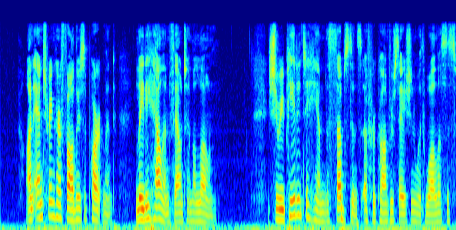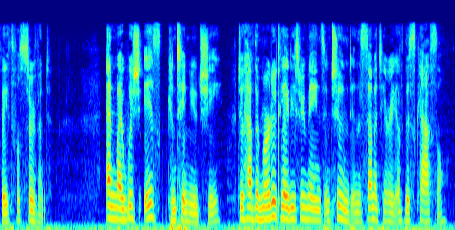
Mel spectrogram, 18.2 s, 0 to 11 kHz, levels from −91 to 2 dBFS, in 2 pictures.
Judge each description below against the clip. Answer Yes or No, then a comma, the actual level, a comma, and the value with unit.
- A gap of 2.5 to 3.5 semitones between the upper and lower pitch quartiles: No, average, 4.1 semitones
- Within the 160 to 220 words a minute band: No, average, 140 wpm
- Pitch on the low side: No, medium, 150 Hz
